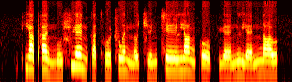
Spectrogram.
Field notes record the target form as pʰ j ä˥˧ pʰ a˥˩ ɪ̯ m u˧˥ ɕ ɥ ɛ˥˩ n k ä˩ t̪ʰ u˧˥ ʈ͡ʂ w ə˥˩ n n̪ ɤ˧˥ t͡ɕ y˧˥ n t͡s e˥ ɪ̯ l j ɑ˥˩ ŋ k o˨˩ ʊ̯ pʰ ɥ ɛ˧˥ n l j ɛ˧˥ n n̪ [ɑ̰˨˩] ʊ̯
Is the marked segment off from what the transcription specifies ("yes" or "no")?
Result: yes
